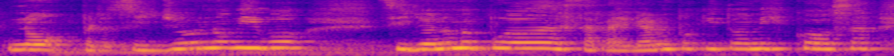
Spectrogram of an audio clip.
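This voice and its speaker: A Venezuelan woman in her forties, a podcast guest telling her story in a lively, animated way with little sound words. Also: sits high, a little fast, roomy sound. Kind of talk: casual podcast interview.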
